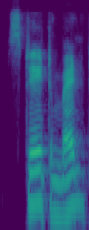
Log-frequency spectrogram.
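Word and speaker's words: statement: General स्टेटमेंट। किसी भी word के लास्ट में MENT होता है, तो उसका करेक्ट प्रोनाउंसिएशन मंट होता है, ना कि मेंट। स्टेटमेंट नहीं है, स्टेटमेंट, गवर्नमेंट, है ना, ये ध्यान रखना।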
